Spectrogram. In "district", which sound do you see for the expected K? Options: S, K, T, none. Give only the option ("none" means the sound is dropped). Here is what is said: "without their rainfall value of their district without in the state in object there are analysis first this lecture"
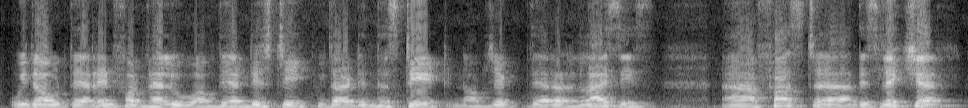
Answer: K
